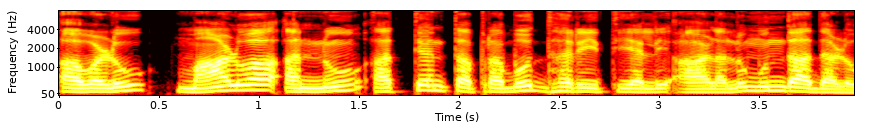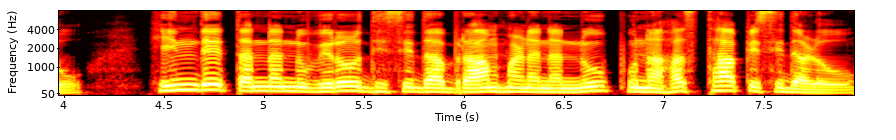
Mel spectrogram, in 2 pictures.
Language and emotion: Kannada, neutral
